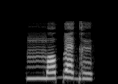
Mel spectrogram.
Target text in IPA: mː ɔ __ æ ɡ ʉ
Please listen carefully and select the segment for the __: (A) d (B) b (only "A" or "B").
B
